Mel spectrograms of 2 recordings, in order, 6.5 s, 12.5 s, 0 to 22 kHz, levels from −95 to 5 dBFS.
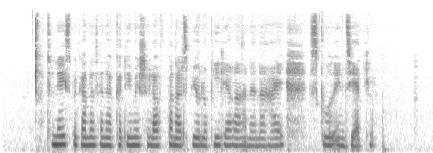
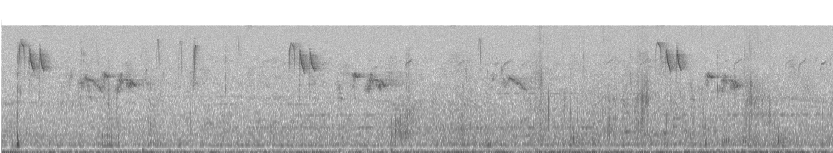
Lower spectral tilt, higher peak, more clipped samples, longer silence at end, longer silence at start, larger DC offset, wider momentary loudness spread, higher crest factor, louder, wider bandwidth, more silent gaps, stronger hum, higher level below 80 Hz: first, -3.5 dB/octave vs -1.5 dB/octave; about the same, -10 dBFS vs -10 dBFS; neither; first, 0.7 s vs 0 s; first, 0.5 s vs 0 s; neither; second, 9 LU vs 13 LU; first, 30 dB vs 24 dB; second, -39 LUFS vs -33 LUFS; second, 16.5 kHz vs over 20 kHz; neither; neither; second, -78 dBFS vs -44 dBFS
